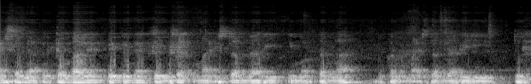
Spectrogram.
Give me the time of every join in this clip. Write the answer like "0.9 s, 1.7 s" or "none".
none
